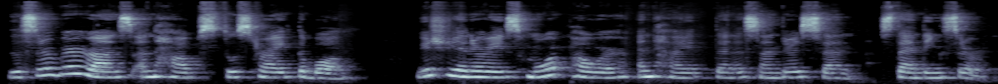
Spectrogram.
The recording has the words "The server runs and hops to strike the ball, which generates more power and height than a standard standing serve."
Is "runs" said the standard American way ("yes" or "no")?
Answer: no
